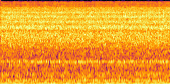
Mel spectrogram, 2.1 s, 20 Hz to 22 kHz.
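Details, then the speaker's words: 2005 Silverado 1500 with the 5.3L LM7, lean codes resolved, idling at about 550 rpm and holding within ±20 rpm of the requested idle. Low, steady droning hum with no surging or dips. Normal, stable idle. "we're kind of getting a nice you know plus or minus 20 RPM maintenance to that idle that requested idle"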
